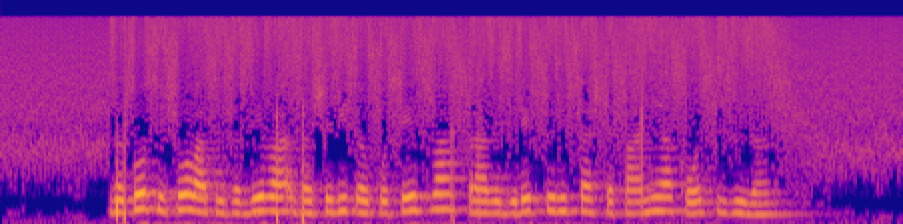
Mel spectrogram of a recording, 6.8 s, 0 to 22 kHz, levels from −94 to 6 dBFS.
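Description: A short speech recording with two separate problems. Running the whole way through are converter idle tones: a whistle somewhere around 1.5 kHz, plus grainy noise under the quieter stretches, sitting only about 9 dB below the speech. That sound points to a delta-sigma converter running without dither, which settles into repeating bit patterns whenever its input gets small, and those patterns come out as a steady tone. On top of that there are loud pops, most likely plug, switch or static glitches hitting the signal path, with the speech carrying on underneath. Three of them are double pops: one from 0.88 to 0.95 s, peaking about 20 dB above the speech just before "si šola"; one from 2.07 to 2.29 s, about 15 dB up, between "si šola" and "za širitev posestva"; and one from 3.39 to 3.61 s, also about 15 dB up, right after "za širitev posestva". The last is a single sharp pop at 4.80 s, about 20 dB above the speech.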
